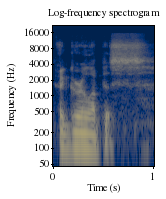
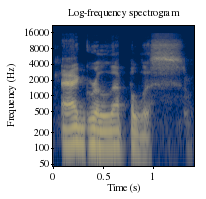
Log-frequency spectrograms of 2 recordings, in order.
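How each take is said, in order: First: The name is said fast, syllables dropped. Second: The name is said in full, every syllable.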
